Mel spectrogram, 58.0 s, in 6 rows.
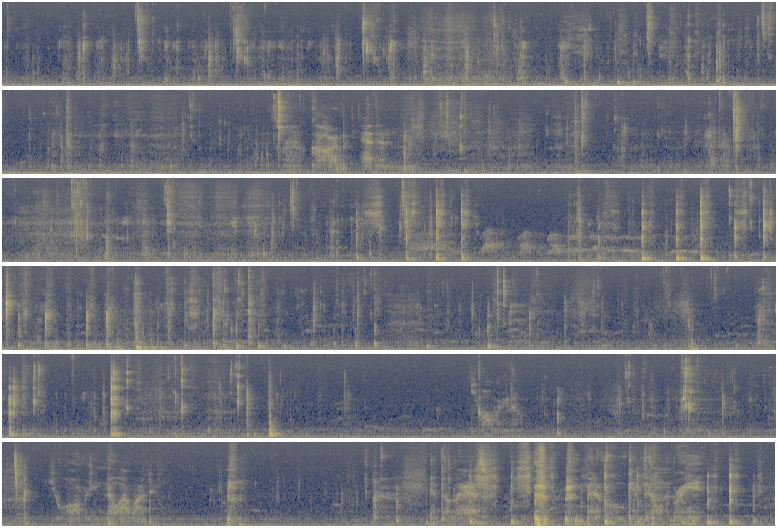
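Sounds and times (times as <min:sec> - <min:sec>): chewing and biting food: 0:00.0 - 0:42.4, 0:45.4 - 0:48.8.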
